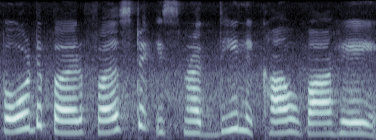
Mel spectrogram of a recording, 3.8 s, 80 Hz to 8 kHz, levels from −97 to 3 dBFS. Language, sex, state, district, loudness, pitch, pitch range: Hindi, female, Madhya Pradesh, Dhar, -15 LUFS, 245 Hz, 235-275 Hz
